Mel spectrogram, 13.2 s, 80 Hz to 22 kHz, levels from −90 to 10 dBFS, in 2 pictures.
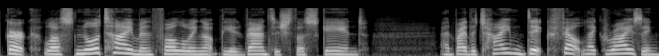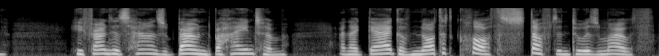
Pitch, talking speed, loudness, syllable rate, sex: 245 Hz, 165 wpm, -18 LUFS, 4.3 syllables/s, female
